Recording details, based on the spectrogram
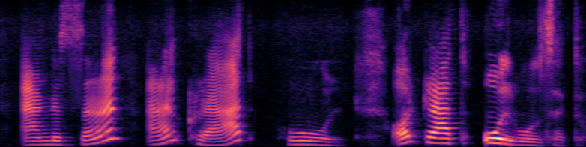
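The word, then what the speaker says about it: Krathwohl: एंड क्रैथ whole, और क्रैथ ओल बोल सकते हो, क्रैथ ओल। एच एक्चुअली प्रोनाउंस नहीं होता है, साइलेंट रहेगा, क्रैथ ओल।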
